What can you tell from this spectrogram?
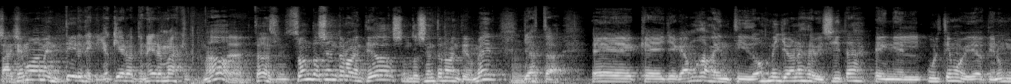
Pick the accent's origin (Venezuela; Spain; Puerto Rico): Venezuela; Porque siento que soy un representante de Venezuela y más que yo venía a hacer folclore.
